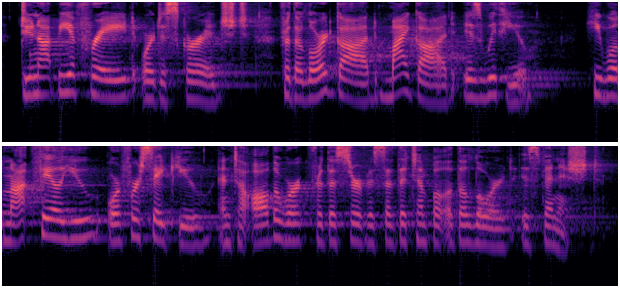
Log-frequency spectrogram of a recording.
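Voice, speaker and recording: At a moderate pace, a woman speaks with a medium pitch and fairly even intonation over noticeable background noise. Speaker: church reader. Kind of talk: scripture reading.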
